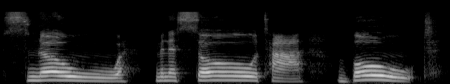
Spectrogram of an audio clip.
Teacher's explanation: we're going to have really long O's, deep and rounded O's. So like snow, Minnesota, boat, you're going to really elongate and stretch those O's. · We're gonna have really long O's, deep and rounded O's.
